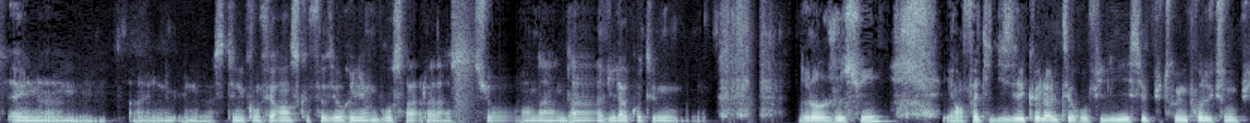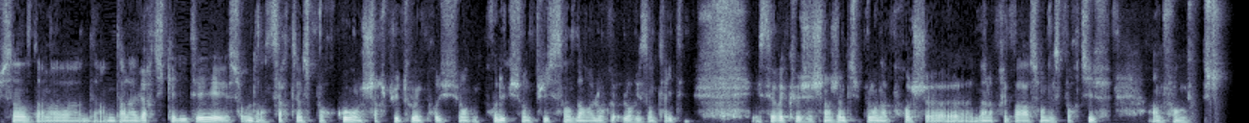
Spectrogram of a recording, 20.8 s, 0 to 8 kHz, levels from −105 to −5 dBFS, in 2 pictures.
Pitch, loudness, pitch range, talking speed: 100 Hz, -25 LUFS, 95-105 Hz, 225 wpm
